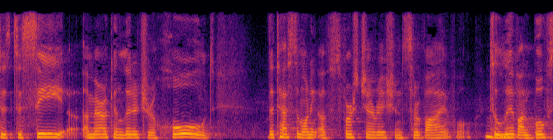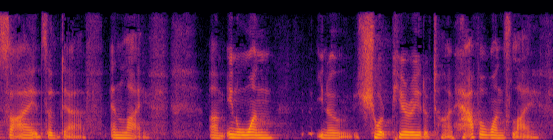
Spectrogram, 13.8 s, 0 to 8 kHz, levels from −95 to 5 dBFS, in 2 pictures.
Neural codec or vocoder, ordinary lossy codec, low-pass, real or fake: none; MP3, 48 kbps; 7.2 kHz; real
